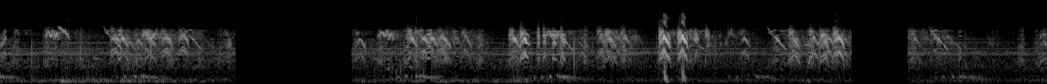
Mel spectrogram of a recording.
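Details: Osprey at a ranch nest, swooping in with a second fish, in late April; bursts of high, chirping calls in a rapid run, broken by two short silences.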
